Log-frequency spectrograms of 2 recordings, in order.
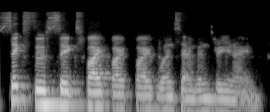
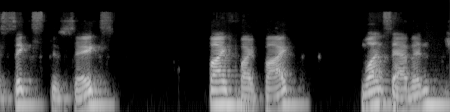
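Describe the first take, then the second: First: The digits run together without pauses between groups. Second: The digits are grouped with short pauses between groups. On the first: The speaker calls it wrong. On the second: The speaker calls it right. "There is a pause"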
